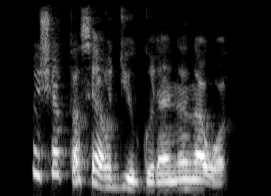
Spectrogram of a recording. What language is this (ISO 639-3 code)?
kab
